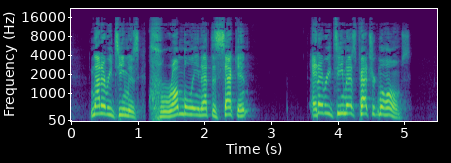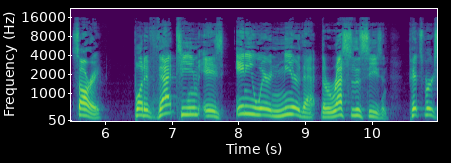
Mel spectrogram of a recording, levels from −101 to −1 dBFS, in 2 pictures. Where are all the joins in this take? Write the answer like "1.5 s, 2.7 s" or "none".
1.1 s, 3.7 s, 6.1 s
